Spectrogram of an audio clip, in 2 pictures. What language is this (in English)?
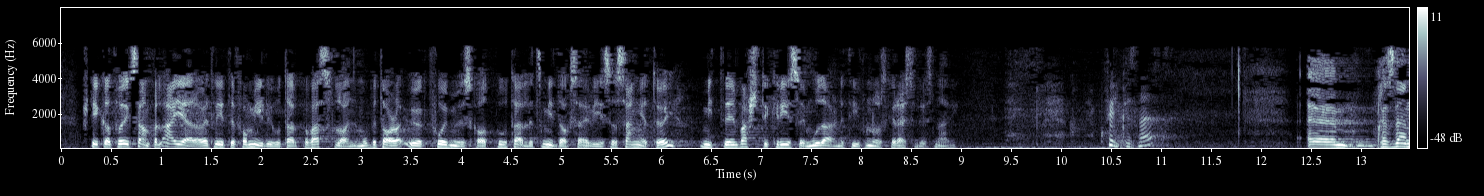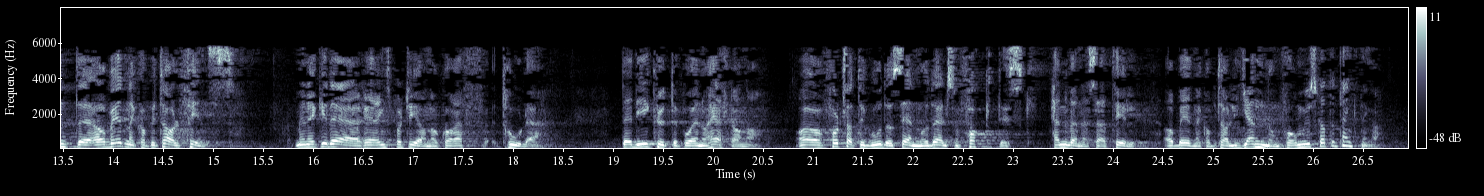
Norwegian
